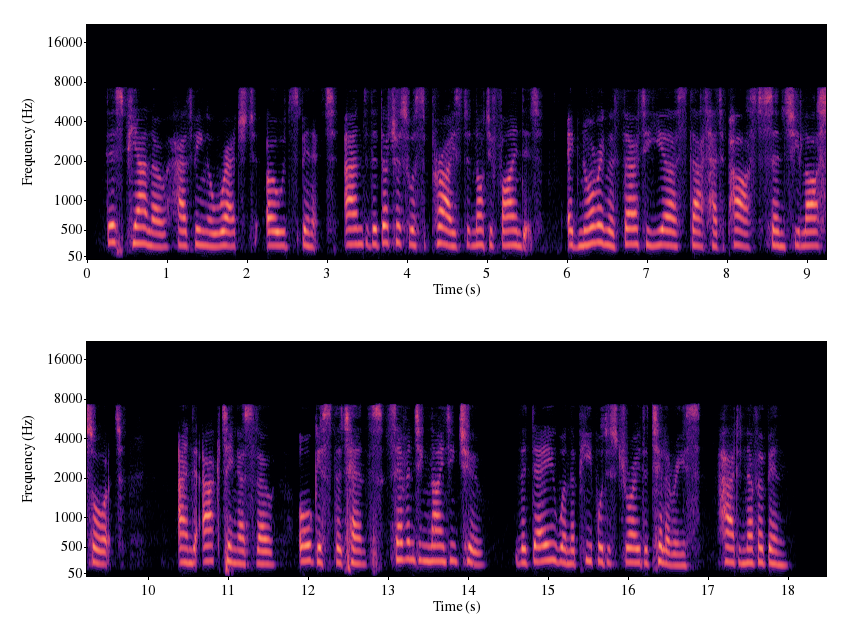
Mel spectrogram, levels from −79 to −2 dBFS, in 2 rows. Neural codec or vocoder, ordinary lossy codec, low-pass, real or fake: codec, 16 kHz in and 24 kHz out, 1 kbps, XY-Tokenizer; AAC, 32 kbps; 7.2 kHz; fake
